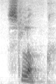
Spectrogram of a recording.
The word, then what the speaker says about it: শ্লোক: শ্লোক। দেখো এটা বানান, কিন্তু এটা উচ্চারণ।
